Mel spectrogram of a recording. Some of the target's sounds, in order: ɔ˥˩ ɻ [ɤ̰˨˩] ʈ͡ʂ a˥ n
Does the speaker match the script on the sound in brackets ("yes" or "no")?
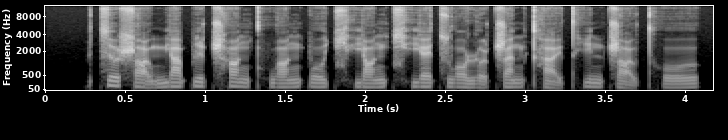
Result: yes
